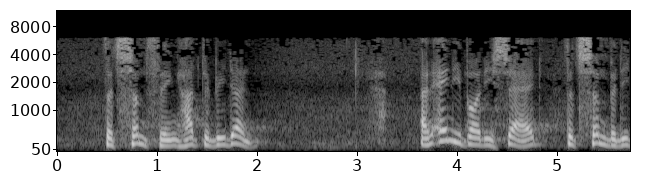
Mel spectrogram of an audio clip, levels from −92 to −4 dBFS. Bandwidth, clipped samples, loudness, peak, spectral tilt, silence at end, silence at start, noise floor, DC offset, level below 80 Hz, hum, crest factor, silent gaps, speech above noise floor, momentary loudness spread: 6.4 kHz; under 0.1%; -29 LUFS; -10 dBFS; -4.5 dB/octave; 0 s; 0.35 s; -53 dBFS; under 0.1%; -76 dBFS; none; 22 dB; none; 25 dB; 18 LU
